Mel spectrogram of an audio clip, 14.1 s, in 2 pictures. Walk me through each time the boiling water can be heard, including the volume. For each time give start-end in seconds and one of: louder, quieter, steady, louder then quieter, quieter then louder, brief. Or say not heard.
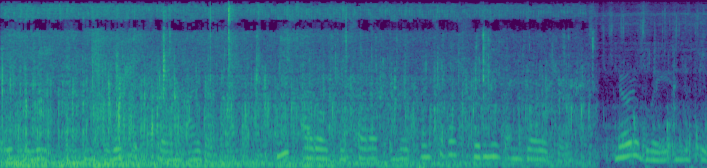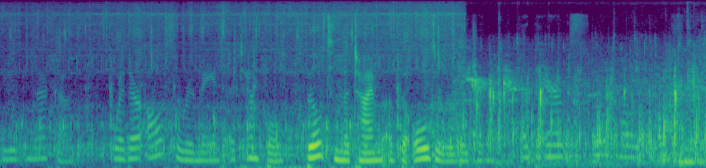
0.0-14.1 quieter then louder.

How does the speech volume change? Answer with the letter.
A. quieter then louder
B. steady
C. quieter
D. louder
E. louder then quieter
D.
